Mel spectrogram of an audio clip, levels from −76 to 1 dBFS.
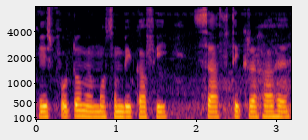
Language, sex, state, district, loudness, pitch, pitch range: Hindi, male, Haryana, Charkhi Dadri, -15 LUFS, 135 Hz, 130-135 Hz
